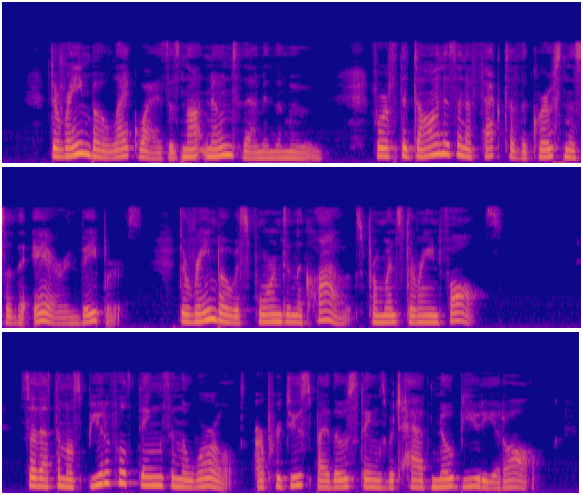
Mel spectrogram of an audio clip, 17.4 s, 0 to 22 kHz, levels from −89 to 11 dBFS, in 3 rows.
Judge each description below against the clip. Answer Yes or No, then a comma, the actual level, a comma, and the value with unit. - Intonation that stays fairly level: No, average, 3.2 semitones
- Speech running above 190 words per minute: Yes, fast, 205 wpm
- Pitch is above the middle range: No, medium, 180 Hz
